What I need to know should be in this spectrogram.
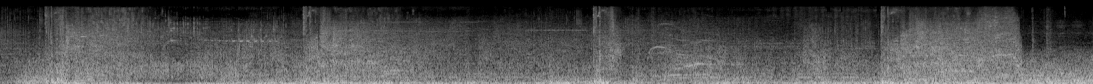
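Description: A huge machine creature roars and screeches.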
